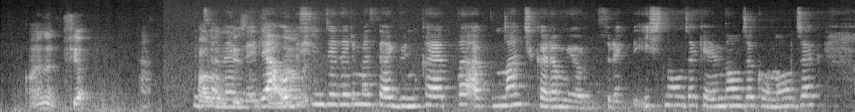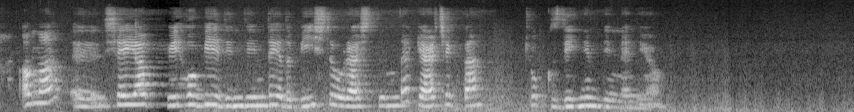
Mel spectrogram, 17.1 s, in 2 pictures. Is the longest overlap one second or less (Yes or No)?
No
